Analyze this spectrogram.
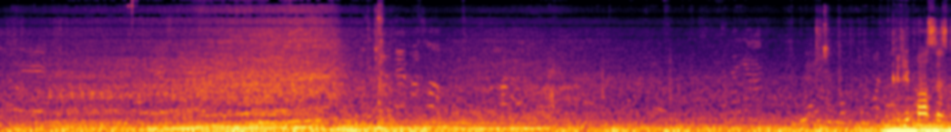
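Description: A vehicle engine rumbles and revs up while driving.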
